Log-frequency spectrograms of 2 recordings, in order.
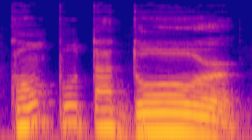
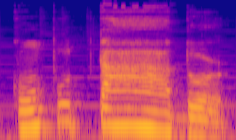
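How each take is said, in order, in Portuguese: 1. A sílaba tônica é a última. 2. A sílaba tônica é a penúltima. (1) "oxítona" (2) "paroxítona"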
